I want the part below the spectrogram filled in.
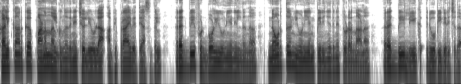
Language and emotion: Malayalam, neutral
